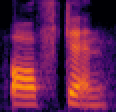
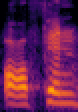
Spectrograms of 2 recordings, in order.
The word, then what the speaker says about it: often: স্যার you just said অফটেন, বাট আমরা সবসময় শুনে আসছি যে অফটেনটাকে আমরা অফেন বলে প্রোনাউন্স করি। Should we pronounce it অ্যাজ অফটেন অর অফেন? You can pronounce both, no problem nowadays.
